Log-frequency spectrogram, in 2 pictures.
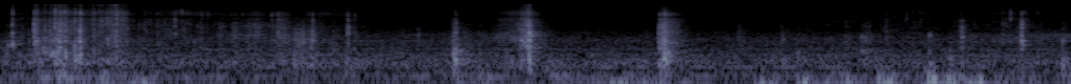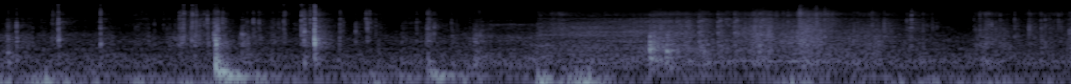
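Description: Faint handling of a cardboard trading-card box and a foil-wrapped card pack: scattered light taps and clicks, then a soft rustle of the foil wrapper near the end.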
